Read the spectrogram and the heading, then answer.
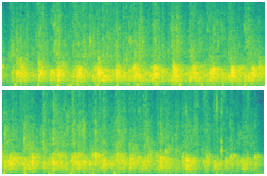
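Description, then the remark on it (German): A church audience applauds the parents in the audience, a dense wash of many hands clapping steadily for several seconds with no voices standing out. “Ich möchte, dass für mal einen großen, großen Applaus geben für diejenigen.”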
